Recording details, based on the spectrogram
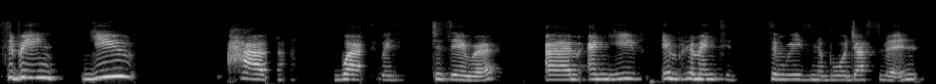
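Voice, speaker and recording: A woman's voice: a little high, takes it slowly, pushed and bright. A woman moderating a panel discussion, putting questions to guests with some restarts. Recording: dull lo-fi audio.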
